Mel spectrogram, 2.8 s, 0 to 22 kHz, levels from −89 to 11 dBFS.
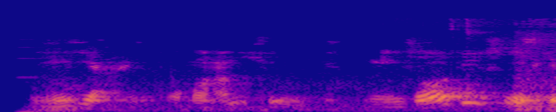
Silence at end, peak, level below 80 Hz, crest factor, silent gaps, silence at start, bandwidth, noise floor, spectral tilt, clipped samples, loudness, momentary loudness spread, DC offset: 0 s; -14 dBFS; -60 dBFS; 18 dB; none; 0.15 s; 11.5 kHz; -51 dBFS; -7 dB/octave; under 0.1%; -31 LUFS; 20 LU; under 0.1%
